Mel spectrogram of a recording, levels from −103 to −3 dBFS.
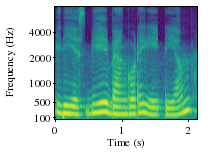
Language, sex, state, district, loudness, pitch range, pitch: Tamil, female, Tamil Nadu, Kanyakumari, -13 LUFS, 190-230 Hz, 205 Hz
